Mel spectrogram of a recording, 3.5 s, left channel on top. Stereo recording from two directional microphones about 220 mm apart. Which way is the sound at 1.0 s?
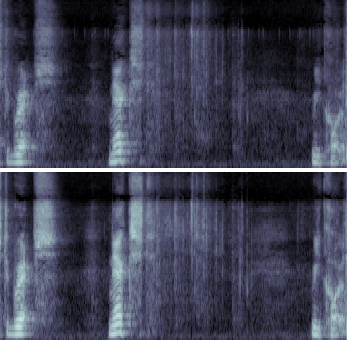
45° right (ahead or behind).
